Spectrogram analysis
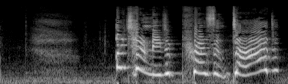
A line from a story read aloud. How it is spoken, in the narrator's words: Rosie shrieked and burst into tears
